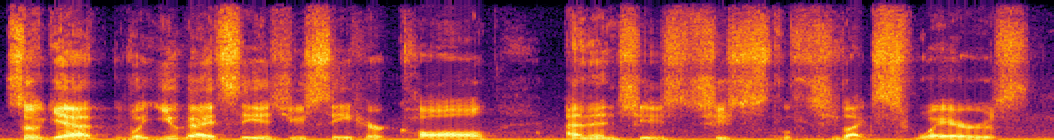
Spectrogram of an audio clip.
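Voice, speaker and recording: A man narrating a tabletop game as game master, halting and restarting with many ums. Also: medium pitch, a bit bright, slight background noise.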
